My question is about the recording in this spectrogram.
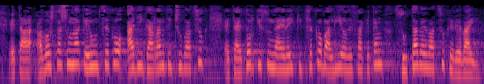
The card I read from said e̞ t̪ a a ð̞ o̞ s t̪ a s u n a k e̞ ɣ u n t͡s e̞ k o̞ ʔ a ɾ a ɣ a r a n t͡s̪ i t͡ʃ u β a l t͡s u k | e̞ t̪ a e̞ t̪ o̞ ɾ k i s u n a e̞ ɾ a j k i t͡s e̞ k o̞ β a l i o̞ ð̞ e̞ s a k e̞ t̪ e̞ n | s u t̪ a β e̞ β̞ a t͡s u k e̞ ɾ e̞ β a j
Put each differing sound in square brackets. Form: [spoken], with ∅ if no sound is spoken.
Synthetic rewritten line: e̞ t̪ a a ð̞ o̞ s t̪ a s u n a k e̞ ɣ u n t͡s e̞ k o̞ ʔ a ɾ [i] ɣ a r a n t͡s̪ i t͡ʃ u β a [∅] t͡s u k | e̞ t̪ a e̞ t̪ o̞ ɾ k i s u n a e̞ ɾ a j k i t͡s e̞ k o̞ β a l i o̞ ð̞ e̞ s a k e̞ t̪ e̞ n | s u t̪ a β e̞ β̞ a t͡s u k e̞ ɾ e̞ β a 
